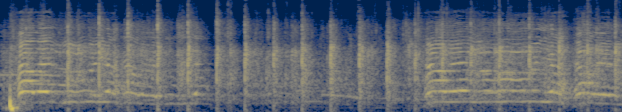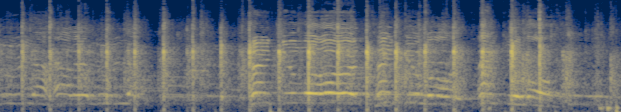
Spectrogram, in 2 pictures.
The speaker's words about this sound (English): Oh, clap your hands to the Lord right now.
